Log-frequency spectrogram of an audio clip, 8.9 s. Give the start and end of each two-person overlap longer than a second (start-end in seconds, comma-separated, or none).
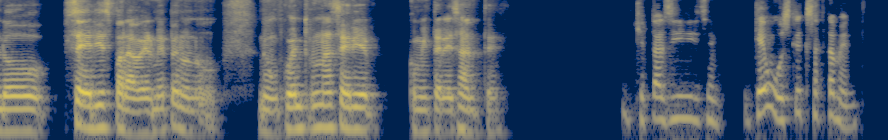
none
